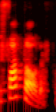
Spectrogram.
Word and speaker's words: fotógrafo: vocês de fotógrafo né veja só a última sílaba pô a penúltima será a antepenúltima que vem antes da penúltima pó expo loja descobrimos que só é a falar é a sílaba tônica dessa palavra essa sílaba tônica ela está ela é antepenúltima posição dela está aqui ó ela é antes da penúltima então ela é uma palavra proparoxítona a sílaba tônica é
